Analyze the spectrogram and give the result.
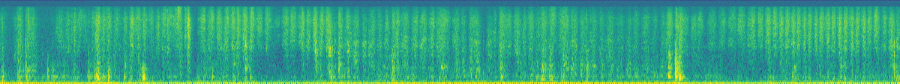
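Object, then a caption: Leather dress shoe. A single black leather dress shoe, hollow and held in the hand, is rubbed with a white cloth wrapped over the fingertips. Quiet, steady swishing and brushing strokes run throughout over a low, constant hum, broken by a few brief, brighter scuffs.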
